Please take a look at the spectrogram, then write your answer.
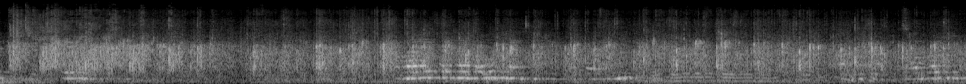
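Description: Crowd applause for a stage event honoring a cultural organization's patron, steady clapping running beneath someone speaking over a microphone throughout.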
